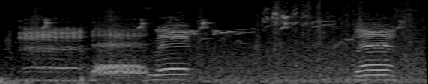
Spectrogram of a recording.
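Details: Zwartbles lambs after weaning, relaxing in an orchard in the evening on a regenerative farm in County Kilkenny, Ireland. Three wavering, nasal bleats follow closely in the first half, then a lone bleat near the end, with quiet background birdsong.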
